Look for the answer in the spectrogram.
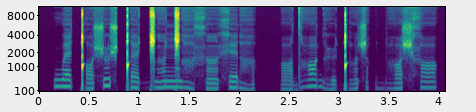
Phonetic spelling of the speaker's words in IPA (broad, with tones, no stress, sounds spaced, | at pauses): w ɛ˧ ǃ ɒ˨ ʃ ʉ˦ ʃ ǃ ɛ˧ ɡ͡ǁ ã˦ ŋ͡ǁ a̤˦˨ x ã˧ x e˦ ɾ a̤˧ | ɑ˨ dʱ ɑ˦ ɡʱ ʉ˨ ɡ͡ǃ ɑ̃˧ ʃ | bʱ ɑ˧ ʃ x ɑ˦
